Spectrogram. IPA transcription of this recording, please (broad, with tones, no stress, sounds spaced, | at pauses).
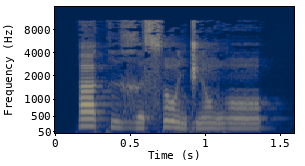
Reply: a˦ k ɨ˨ ɣ ə˨ s ɔ̃˦˨ d͡ʒ ɔ̃˧ ɡ ɔ̃˧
